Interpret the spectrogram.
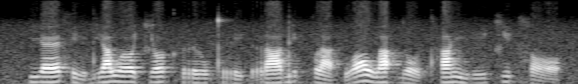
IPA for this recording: jɛː˦˥siː˩˦di˦˥a̯ wɤː˥˩t͡ɕɤː˥˩kʰrɯː˧w tri˨˩ʔraː˦˥di˦˥t̚kla˨˩t̚ wɔː˥˩wa˥˩ʔdoː˨˩ tʰa˥˩ŋjiː˦˥t͡ɕi˥˩ʔ sɔː˨˩

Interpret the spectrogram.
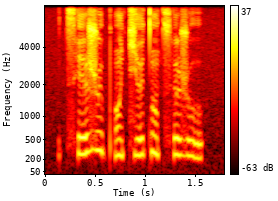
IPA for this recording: t͡sʰeʐʉpʼɔ̃ t͡ɕøtɔ̃t͡sʰøʐu

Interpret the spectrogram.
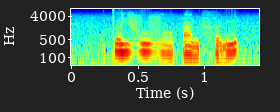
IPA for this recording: t̪ə˧jvu˧ vɔ̤˨˩ʔa˧˩nhə̰˧˥n

